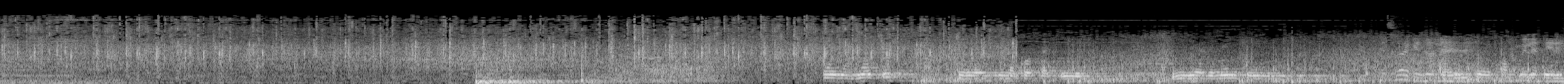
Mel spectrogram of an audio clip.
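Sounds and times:
audience applause at a live show in Montevideo: 0.0 - 10.2
speech: 8.3 - 11.1, 11.7 - 15.6.

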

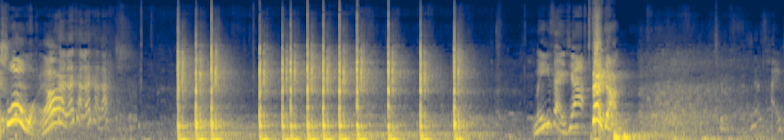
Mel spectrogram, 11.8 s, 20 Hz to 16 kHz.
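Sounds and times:
speech: 0.0 - 1.8, 8.0 - 9.4
laughter: 0.8 - 2.1, 9.2 - 11.7
hollow knocking on a door: 2.7 - 7.4.

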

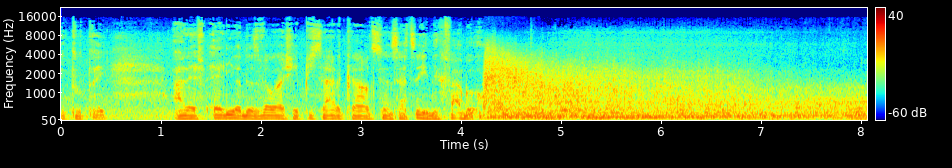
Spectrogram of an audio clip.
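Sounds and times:
speech: 0.2 - 5.4
thunderstorm thunder rumble with lightning strikes: 4.2 - 8.0.

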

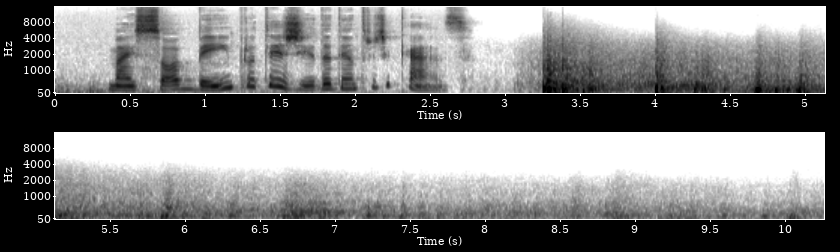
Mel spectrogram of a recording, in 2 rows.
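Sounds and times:
speech: 0.4 - 2.8
thunder cracking and rumbling through a storm: 3.0 - 10.2.

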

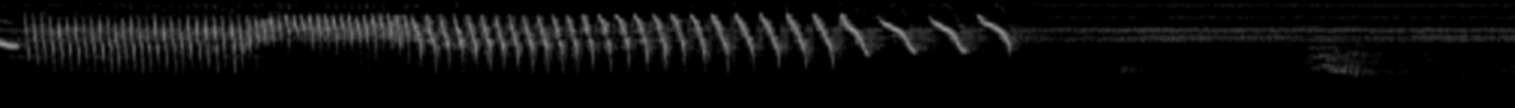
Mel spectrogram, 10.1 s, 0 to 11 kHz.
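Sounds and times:
bar-winged prinia singing downslurred notes and whistled slurs: 0.0 - 6.8.

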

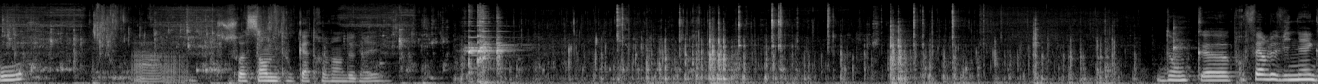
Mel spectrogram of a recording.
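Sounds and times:
speech: 0.0 - 0.5, 2.4 - 4.1, 11.7 - 13.1
water boiling in a pot to sterilize a glass jar: 0.0 - 13.1
glass jar clinking and knocking in boiling water: 4.6 - 5.3.

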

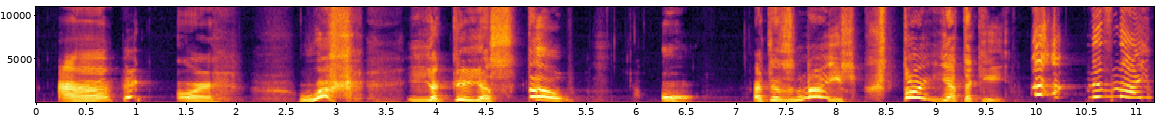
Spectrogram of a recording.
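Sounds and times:
person imitating hiccups: 0.2 - 1.2
speech: 0.2 - 2.0, 2.6 - 5.4, 6.3 - 6.6, 7.2 - 9.8.

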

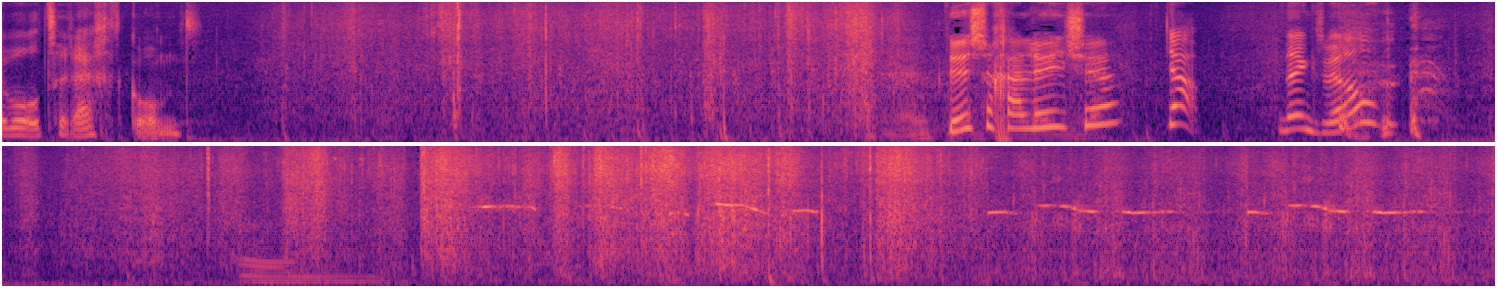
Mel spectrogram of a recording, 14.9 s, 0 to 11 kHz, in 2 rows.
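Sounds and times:
speech: 0.0 - 1.1, 4.6 - 7.2, 8.7 - 9.2
high signal whistles answering back during a group outing: 9.6 - 14.9.

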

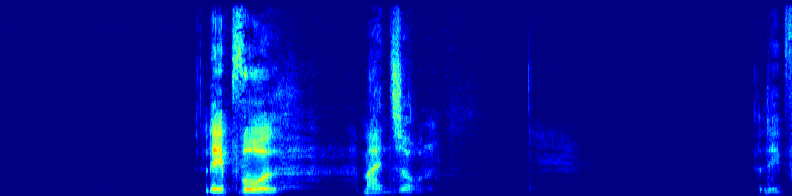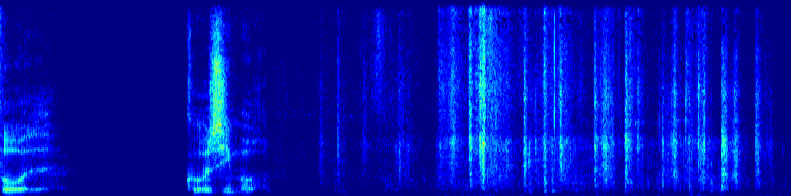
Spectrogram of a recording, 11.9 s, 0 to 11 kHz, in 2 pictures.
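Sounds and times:
low hiss: 0.0 - 11.8
speech: 1.6 - 3.3, 5.7 - 6.4, 7.4 - 8.0
hoofbeats of a horse ridden slowly away: 8.3 - 11.8.

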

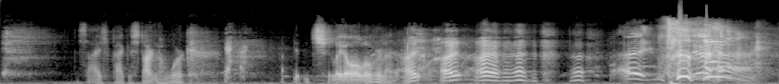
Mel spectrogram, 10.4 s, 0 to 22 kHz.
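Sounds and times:
speech: 1.2 - 10.2
laughter: 4.8 - 10.3
man sneezing with wheezy gasps: 8.6 - 10.1.

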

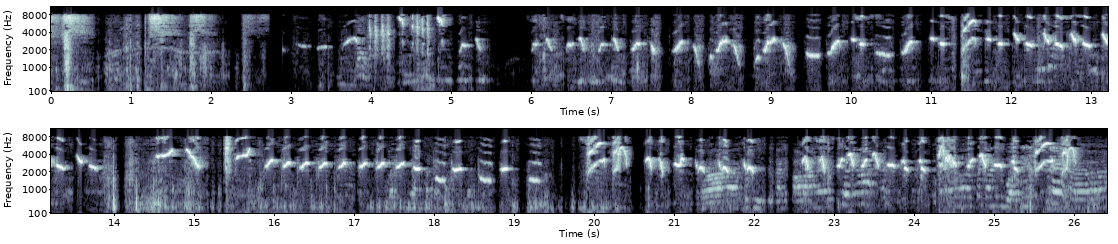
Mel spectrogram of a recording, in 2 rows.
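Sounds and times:
Greater green leafbird singing whistles, chirps and trills: 3.0 - 13.9, 14.5 - 26.1.

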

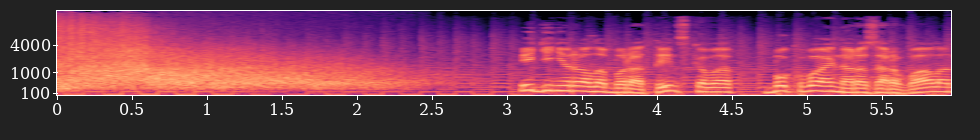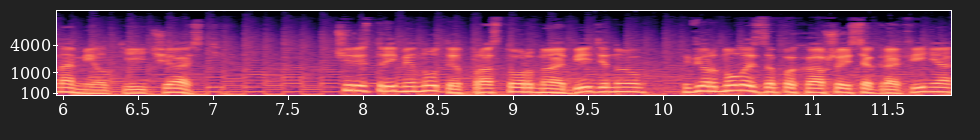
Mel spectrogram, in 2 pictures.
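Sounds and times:
FPV drone exploding: 0.0 - 3.1
low rhythmic throbbing pulse: 0.0 - 11.9
speech: 3.1 - 7.2, 7.9 - 11.9.

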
